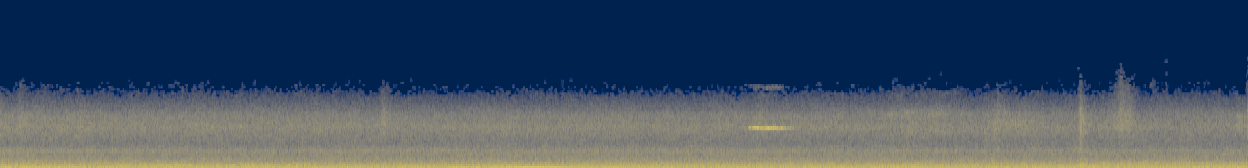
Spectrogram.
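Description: MTR M-Train metro train running, heard on board: a steady rumble of wheels on rail and traction noise, with a deeper low rumble swelling for about a second and a half midway.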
